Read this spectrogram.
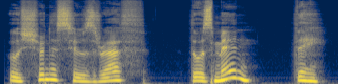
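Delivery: voiced high like a young girl, gentle; high girl's voice. Girl reassures the grieving craftsman, high and gentle. Okizi's sorrow rising.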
